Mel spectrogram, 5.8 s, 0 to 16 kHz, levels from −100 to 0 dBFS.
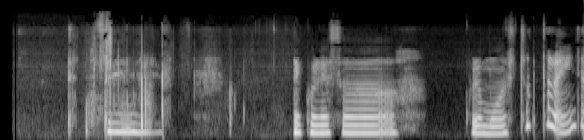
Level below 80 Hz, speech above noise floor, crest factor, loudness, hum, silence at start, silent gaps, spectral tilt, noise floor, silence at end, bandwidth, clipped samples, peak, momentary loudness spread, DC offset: -66 dBFS; 37 dB; 22 dB; -22 LUFS; none; 0.7 s; none; -5 dB/octave; -57 dBFS; 0 s; 11 kHz; under 0.1%; 0 dBFS; 22 LU; under 0.1%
